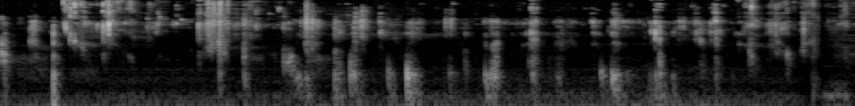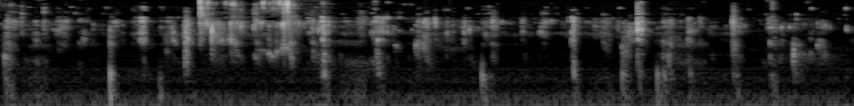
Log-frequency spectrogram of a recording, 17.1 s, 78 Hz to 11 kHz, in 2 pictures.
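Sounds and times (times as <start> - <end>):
chewing pizza: 0.0 - 17.0
crust crunching: 0.5 - 13.6.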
